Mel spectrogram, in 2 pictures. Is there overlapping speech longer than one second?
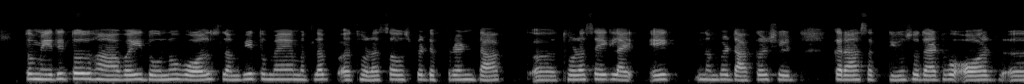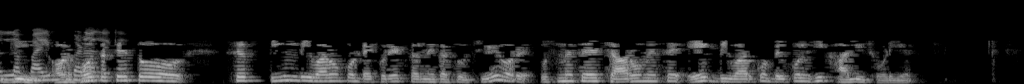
Yes, from 10.2 s

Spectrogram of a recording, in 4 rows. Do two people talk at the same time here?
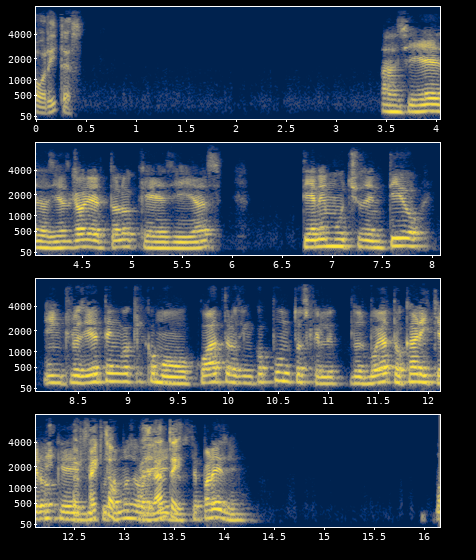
Yes, from 12.2 s

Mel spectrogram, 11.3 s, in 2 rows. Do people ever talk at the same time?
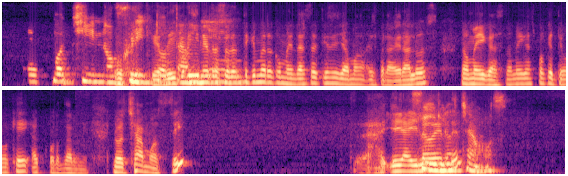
Yes, from 1.1 s

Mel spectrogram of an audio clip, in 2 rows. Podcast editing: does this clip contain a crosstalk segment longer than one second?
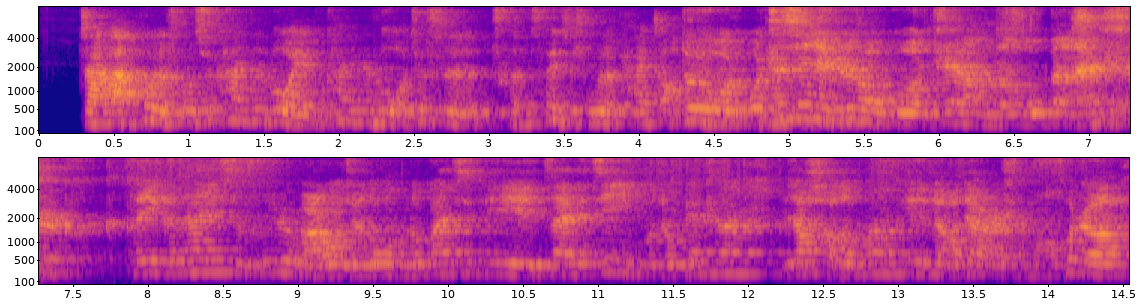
Yes, from 4.3 s

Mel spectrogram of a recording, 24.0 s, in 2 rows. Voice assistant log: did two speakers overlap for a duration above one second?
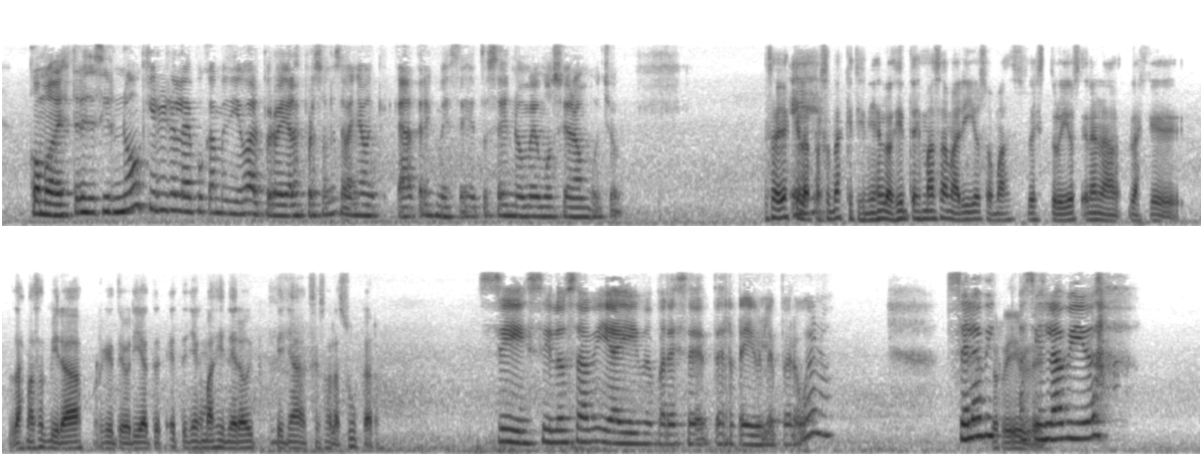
No

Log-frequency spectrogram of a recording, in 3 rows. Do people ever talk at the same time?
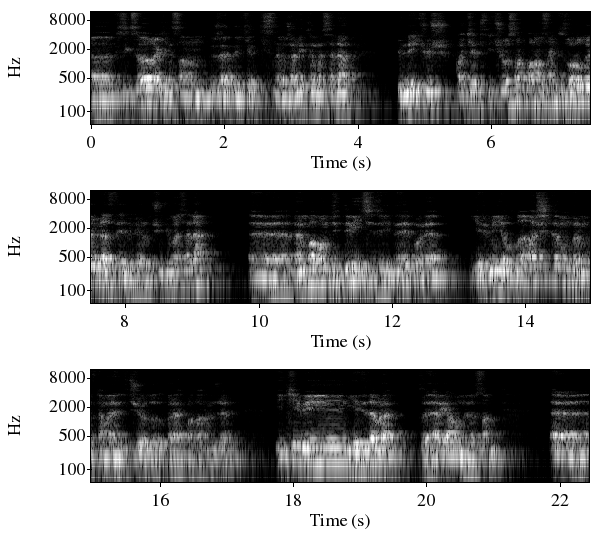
No

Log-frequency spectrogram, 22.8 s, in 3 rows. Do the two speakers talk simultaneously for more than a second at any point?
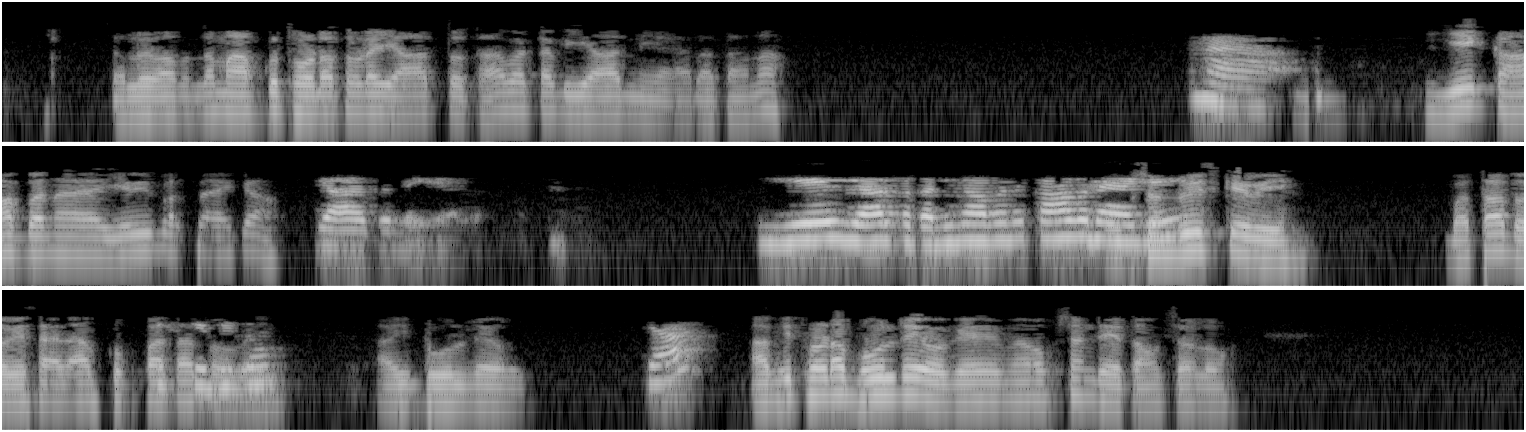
No

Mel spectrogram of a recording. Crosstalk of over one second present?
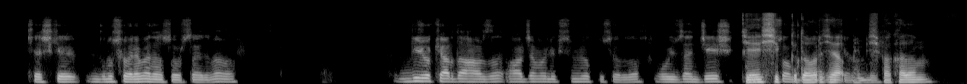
Yes, from 7.4 s

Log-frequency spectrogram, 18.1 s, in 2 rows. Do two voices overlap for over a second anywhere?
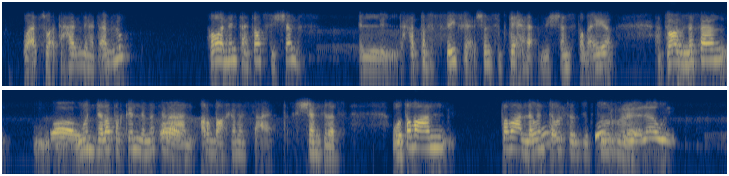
No

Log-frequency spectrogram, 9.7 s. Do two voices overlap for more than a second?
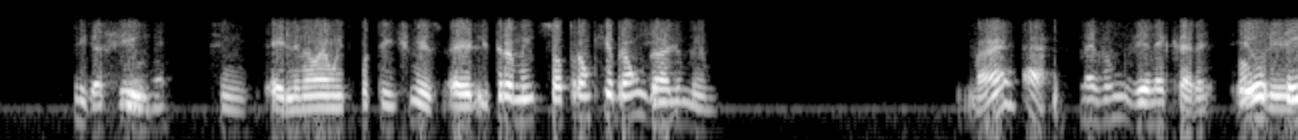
No

